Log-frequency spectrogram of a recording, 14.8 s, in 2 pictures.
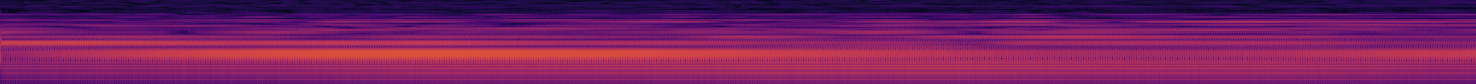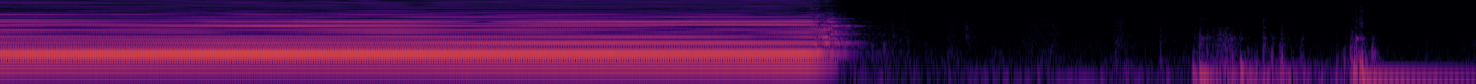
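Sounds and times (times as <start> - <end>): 
1950s African blackwood bagpipe drone reeds: 0.0 - 11.7.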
